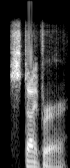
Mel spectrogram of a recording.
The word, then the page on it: stiver: American English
